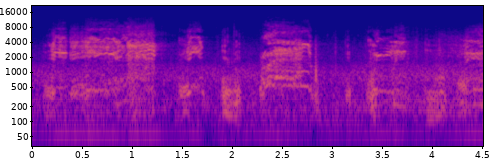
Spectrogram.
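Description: A pig gives harsh, shrill squeals in bursts, mixed with rougher grunting noises.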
